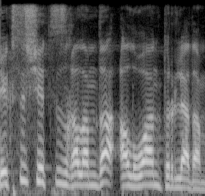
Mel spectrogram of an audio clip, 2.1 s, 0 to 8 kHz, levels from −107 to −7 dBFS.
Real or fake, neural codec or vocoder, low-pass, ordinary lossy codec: real; none; 7.2 kHz; none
